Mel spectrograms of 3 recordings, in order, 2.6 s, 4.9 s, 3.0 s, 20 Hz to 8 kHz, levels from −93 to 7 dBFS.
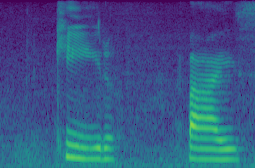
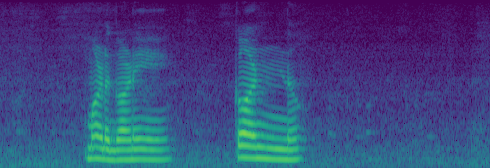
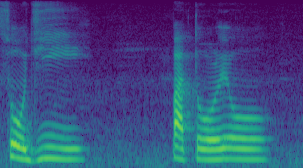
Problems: constant background noise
